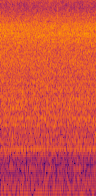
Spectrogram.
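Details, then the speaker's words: Payne furnace that clicked with orange LED but gave no heat: steady airy whoosh and faint fan hum on startup, no rattles or scraping; normal. "Oh. That's the sound of That's a good sound. Oh, that's a good sound. Okay. That's a good sound."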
